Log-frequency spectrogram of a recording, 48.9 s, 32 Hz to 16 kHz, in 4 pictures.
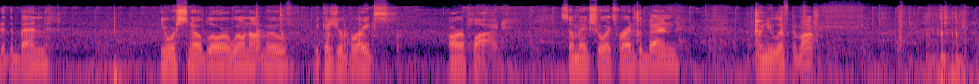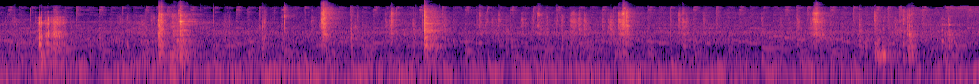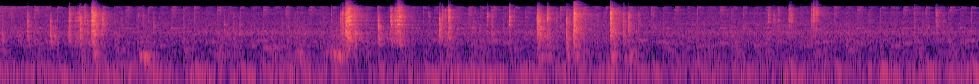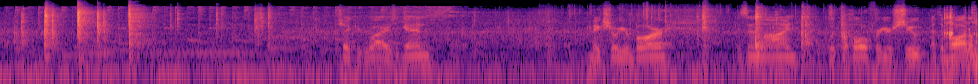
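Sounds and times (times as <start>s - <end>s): steady background hum: 0.0s - 48.9s
metal clicks and knocks: 22.0s - 32.6s, 36.0s - 40.7s.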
